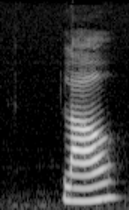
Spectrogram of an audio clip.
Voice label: "lao2", chinese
